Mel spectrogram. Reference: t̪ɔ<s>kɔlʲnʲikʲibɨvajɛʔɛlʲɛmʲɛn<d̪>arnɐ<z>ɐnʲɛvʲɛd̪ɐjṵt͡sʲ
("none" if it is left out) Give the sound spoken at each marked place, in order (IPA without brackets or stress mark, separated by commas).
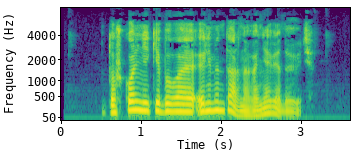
ʂ, t̪, ɣ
